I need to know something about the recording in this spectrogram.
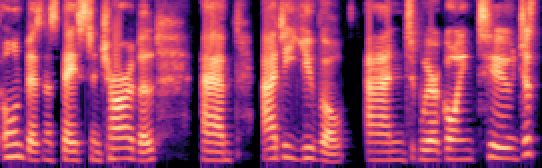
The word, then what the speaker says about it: Adiuvo: Is it Adiuvo? No? We say it Adiuvo. People say it many different ways.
